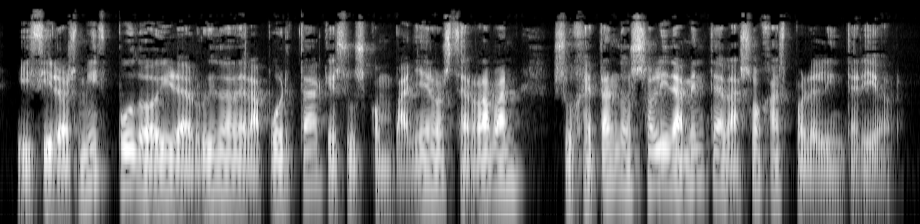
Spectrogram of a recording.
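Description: A man narrating a novel as an audiobook, in a measured storytelling reading. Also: on the low side.

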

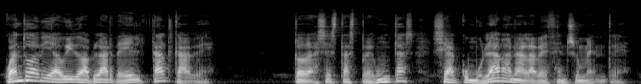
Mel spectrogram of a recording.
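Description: A man reading a novel aloud as a narrator, in a steady, measured way. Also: on the low side, breathy edge. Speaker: audiobook narrator. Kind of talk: scripted narration.

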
